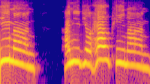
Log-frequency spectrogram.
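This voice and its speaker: A soft-spoken, put-on character voice, high-pitched and very slow. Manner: pleading, damsel-like.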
